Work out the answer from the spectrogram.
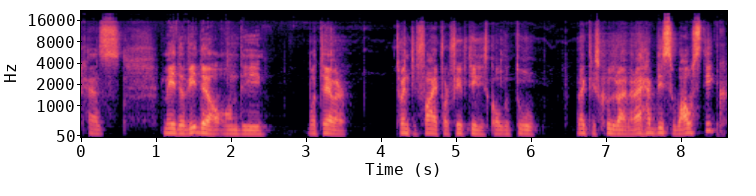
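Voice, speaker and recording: A man with a dark, mid-range voice hosts a casual livestream from home, responding to comments from his audience. His first language is Croatian, and he talks in a hesitant, chatty way, full of fillers and restarts, as he tinkers.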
